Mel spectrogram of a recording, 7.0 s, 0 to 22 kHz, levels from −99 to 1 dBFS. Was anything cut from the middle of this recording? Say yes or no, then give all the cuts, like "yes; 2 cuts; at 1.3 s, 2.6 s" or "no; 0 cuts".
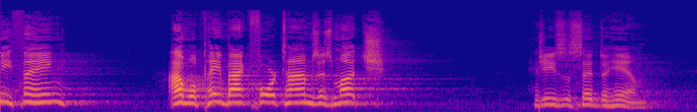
yes; 1 cut; at 5.4 s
